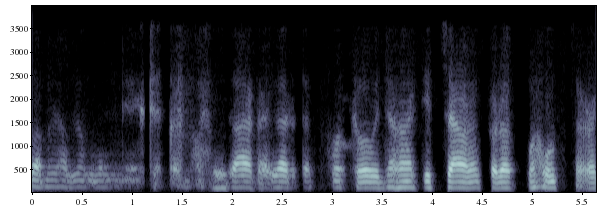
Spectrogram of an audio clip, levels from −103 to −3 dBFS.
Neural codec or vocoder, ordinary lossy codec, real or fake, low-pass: codec, 16 kHz, 0.5 kbps, FunCodec, trained on Chinese and English, 25 frames a second; none; fake; 3.6 kHz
